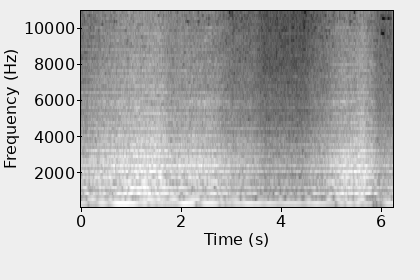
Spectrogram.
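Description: A single held note from a sampled instrument in the Kontakt sampler, steady in pitch. Its tone grows brighter and duller as the mod-wheel (MIDI CC1) knob is turned, the control that usually drives an orchestral library's dynamics.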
